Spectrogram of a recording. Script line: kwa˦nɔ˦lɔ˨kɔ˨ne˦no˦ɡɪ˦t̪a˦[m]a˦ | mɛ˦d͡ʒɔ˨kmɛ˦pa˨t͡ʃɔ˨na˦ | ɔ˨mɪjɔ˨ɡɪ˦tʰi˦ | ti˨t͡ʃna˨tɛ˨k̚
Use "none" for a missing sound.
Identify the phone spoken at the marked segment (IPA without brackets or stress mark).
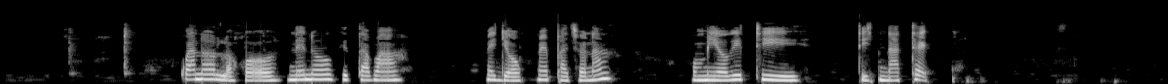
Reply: m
